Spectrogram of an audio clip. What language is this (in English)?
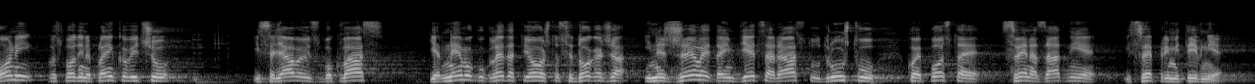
Croatian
